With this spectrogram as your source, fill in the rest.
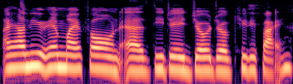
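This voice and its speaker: A woman's voice: mid-range voice, steady tone, normal speed, clean tone, dry recording, studio quality. A woman hosting a podcast interview, chatty and laughing often, with many "like" fillers. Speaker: podcast host. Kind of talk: casual interview chat.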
